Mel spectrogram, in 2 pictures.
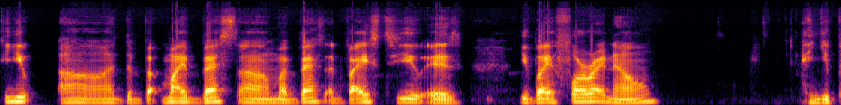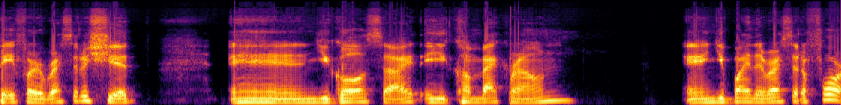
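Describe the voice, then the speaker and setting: The speech moves at a moderate pace with long, frequent pauses, in a very clean recording with a silent background and a dry, close sound with no echo. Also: man. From French Canadian. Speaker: podcast co-host. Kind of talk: casual chat. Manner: loud; animated.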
